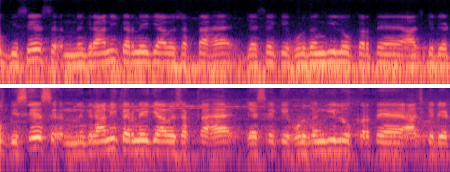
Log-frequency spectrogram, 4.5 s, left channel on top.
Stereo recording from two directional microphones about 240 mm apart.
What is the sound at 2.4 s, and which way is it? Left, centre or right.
Speech, centre.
